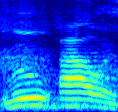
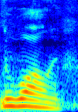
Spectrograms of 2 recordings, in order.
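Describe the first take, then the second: First: The name is said as two separate parts. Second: The name is said as one running word. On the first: The speaker calls it right. "like a hyphen in there" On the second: The speaker calls it wrong. "I like the way you pronounced it"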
